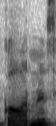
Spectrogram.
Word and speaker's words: cornice: So remember cornice, the word itself, when you're pronouncing cornice, it's corner, something closer to corner.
